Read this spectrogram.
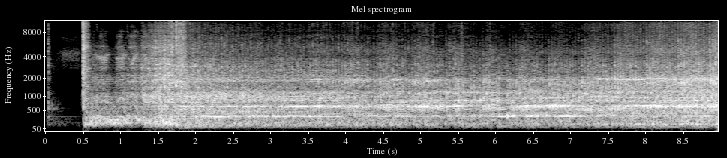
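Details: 60-year-old Clark Michigan 55A wheel loader diesel, started after refitting an O-ring fitting to check for a leak: brief crank, catches at once, settles to a steady even idle with no misses or knocks; healthy running.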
